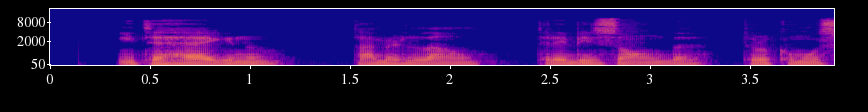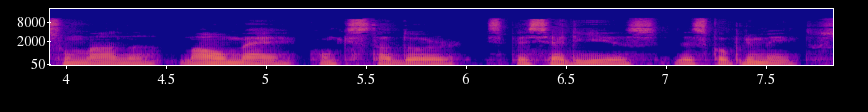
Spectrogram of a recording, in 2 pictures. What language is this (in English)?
Portuguese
